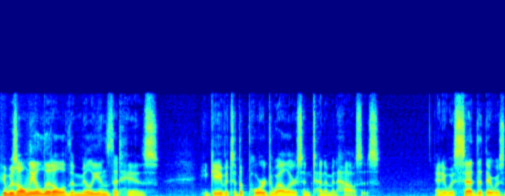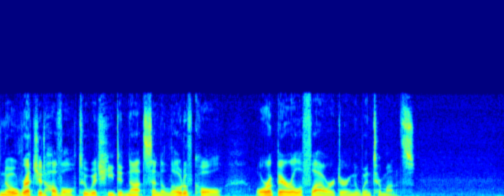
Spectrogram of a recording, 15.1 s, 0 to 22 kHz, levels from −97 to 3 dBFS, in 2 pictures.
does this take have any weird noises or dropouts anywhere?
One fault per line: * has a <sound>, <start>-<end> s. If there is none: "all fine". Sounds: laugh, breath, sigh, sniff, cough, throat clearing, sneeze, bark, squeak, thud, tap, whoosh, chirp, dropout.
all fine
